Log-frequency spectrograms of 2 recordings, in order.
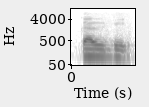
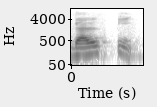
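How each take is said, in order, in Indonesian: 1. Konsonan tengahnya b lembut. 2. Konsonan tengahnya p tegang. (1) "masih tetap dibacanya galbi" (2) "bukan bukan galpi"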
